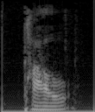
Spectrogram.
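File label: "thau3", Teochew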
